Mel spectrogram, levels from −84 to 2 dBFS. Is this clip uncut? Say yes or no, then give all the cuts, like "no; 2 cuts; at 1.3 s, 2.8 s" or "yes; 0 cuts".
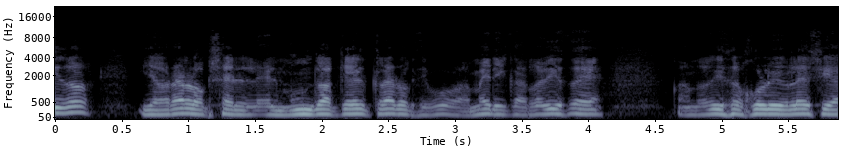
no; 3 cuts; at 1.2 s, 2.7 s, 3.6 s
